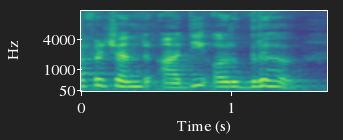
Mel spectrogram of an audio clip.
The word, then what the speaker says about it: ग्रह: फिर चंद्र आदि, और ग्रह, गृह अगर हो जाए तो गृह मतलब घर होता है। थोड़ा सा उच्चारण में परिवर्तन है, ये इसको उच्चारित करते हैं ग्रह, यानी कि सूर्य चंद्रमा ये सारे ग्रह होते हैं।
